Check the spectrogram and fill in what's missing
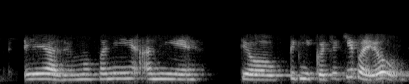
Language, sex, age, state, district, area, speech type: Nepali, female, 18-30, West Bengal, Darjeeling, rural, conversation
